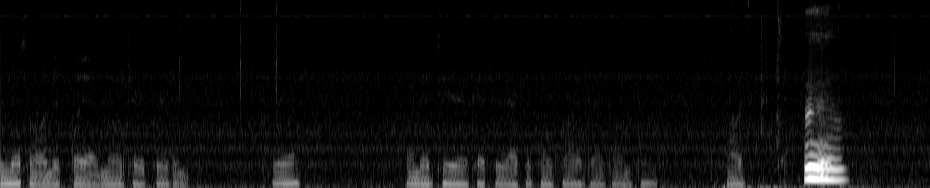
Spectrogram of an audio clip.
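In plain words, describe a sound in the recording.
A young man speaks quietly and calmly, close by.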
